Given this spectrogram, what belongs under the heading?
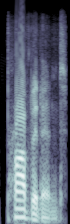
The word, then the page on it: provident: American English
